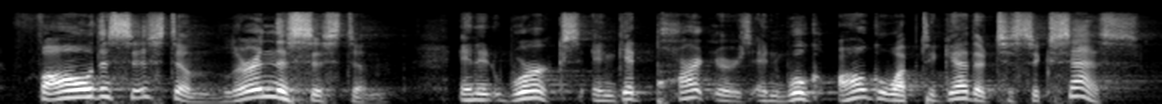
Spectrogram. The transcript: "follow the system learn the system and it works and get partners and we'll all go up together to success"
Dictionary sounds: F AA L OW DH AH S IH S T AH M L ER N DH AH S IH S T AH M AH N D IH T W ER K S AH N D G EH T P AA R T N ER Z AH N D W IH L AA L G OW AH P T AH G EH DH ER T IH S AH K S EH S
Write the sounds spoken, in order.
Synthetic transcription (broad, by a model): F AA L OW DH AH S IH S T AH M L ER N DH AH S IH S T AH M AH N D IH T W ER K S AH N G EH T P AA R T N ER Z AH N W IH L AA L G OW AH P T AH G EH DH ER T IH S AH K S EH S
